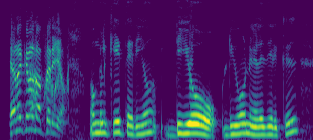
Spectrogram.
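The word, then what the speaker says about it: Dior: என்னோட first deo back. எனக்கு பிடிச்ச மாதிரி அழகாக அந்த மினி லேடி டியோ அப்படின்னு சொல்லுவாங்க. ஆர் சைலண்ட்டாக தான் ப்ரொனவுன்ஸ் பண்ணணும்.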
